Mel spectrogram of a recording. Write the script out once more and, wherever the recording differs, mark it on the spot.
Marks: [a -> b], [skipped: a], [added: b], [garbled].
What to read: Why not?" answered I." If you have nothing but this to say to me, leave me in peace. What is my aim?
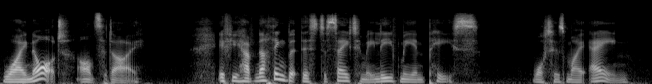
Why not?" answered I." If you have nothing but this to say to me, leave me in peace. What is my aim?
